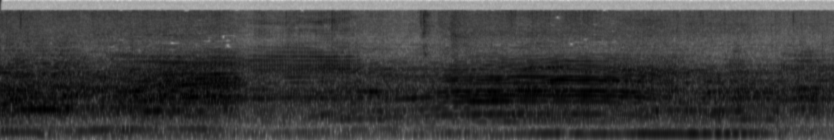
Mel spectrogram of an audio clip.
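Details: Hereford and black-faced crossbred calves at an auction lot, a crowded chorus of overlapping drawn-out moos and bawls, one long level call standing out near the end.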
